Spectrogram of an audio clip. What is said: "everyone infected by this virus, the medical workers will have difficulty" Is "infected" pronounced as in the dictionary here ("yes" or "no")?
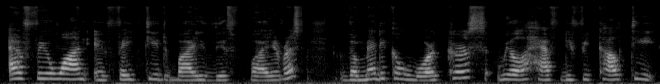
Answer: no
